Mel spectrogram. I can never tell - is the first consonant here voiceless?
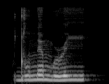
no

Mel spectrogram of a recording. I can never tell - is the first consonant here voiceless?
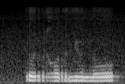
no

